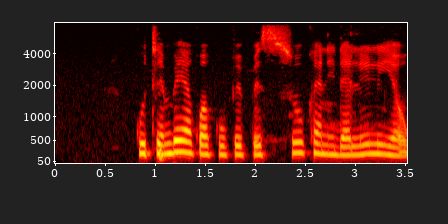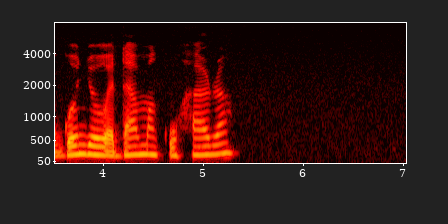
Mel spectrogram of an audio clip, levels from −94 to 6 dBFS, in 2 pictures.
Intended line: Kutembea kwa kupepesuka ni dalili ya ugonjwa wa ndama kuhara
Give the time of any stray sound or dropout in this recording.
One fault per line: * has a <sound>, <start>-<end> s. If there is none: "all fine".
all fine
